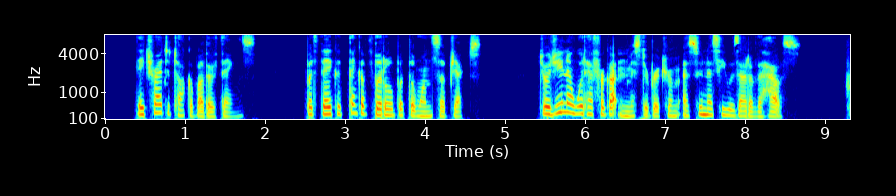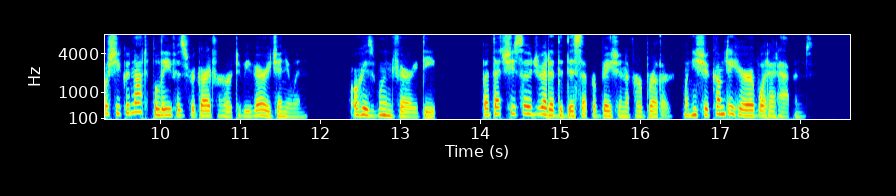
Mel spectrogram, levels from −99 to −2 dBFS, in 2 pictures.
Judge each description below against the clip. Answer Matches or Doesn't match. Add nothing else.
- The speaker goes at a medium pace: Doesn't match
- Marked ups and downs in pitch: Matches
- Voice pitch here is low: Doesn't match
